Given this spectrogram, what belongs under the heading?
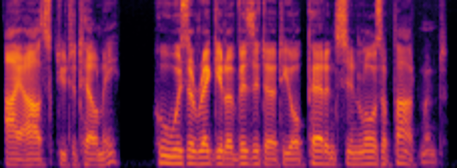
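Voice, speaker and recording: A man voicing a calm police inspector in an audiobook, questioning in a measured, quietly firm and probing way. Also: on the low side, no echo, clean studio sound, lightly acted.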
